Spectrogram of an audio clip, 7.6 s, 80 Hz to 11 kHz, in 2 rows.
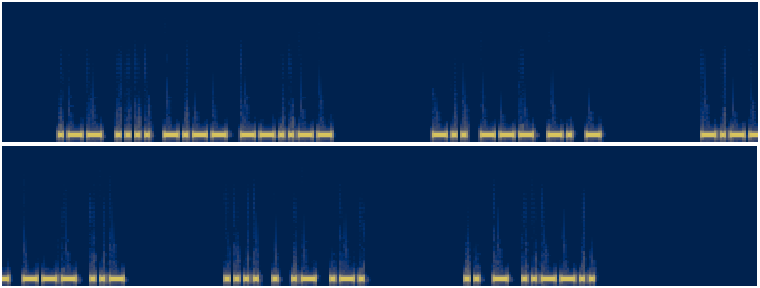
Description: Morse code, heard as a keyed tone, about 46 wpm, 700 Hz. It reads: WHY, DONT YOU HEAR IT?
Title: 3x Word-Spacing - Sentences from Top 300 Words - 50wpm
